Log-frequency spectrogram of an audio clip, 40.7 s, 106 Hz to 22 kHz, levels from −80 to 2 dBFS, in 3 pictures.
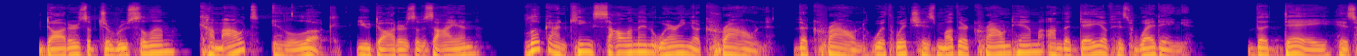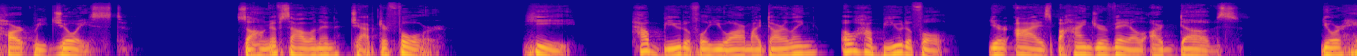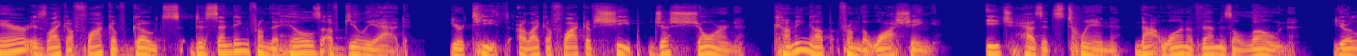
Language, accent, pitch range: English, American, 110-135 Hz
